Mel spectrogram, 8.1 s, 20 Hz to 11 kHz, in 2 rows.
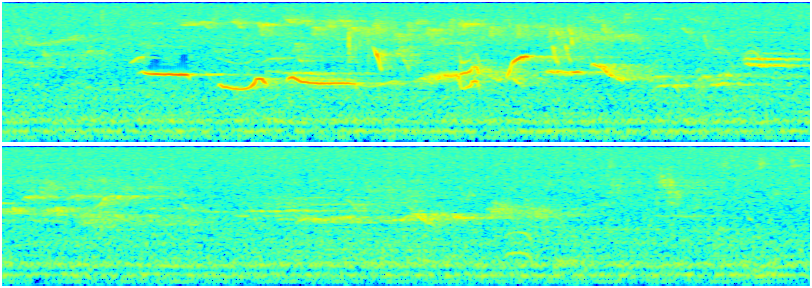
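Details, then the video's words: {'caption': 'Bees at Lavandula lavender farm in Victoria, Australia, on a summer dusk at 7.20pm and 28°C: a steady, low droning hum runs throughout, while birds sing sunset songs above it in whistled, sliding and chirping phrases, busiest early on.'} "Listen to the bees buzzing"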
